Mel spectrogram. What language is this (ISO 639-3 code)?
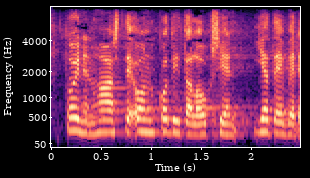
fin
